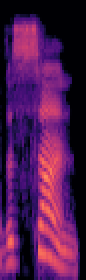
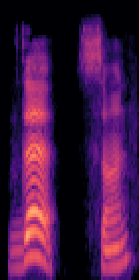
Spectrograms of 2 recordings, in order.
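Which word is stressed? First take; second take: sun; the. First: The stress falls on the word 'sun'. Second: The stress falls on the word 'the'. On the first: The speaker calls it right. "we say the sun. So the emphasized, the strong, the stressed is sun" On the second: The speaker calls it wrong. "We don't say the sun"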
